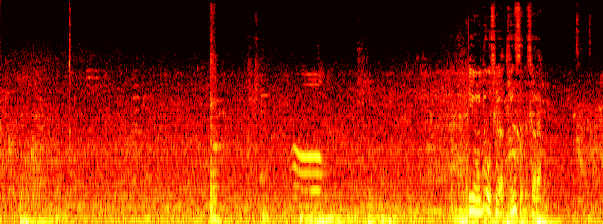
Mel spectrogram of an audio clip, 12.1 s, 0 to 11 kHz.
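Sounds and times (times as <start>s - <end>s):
car driving in traffic: 0.0s - 12.0s.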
